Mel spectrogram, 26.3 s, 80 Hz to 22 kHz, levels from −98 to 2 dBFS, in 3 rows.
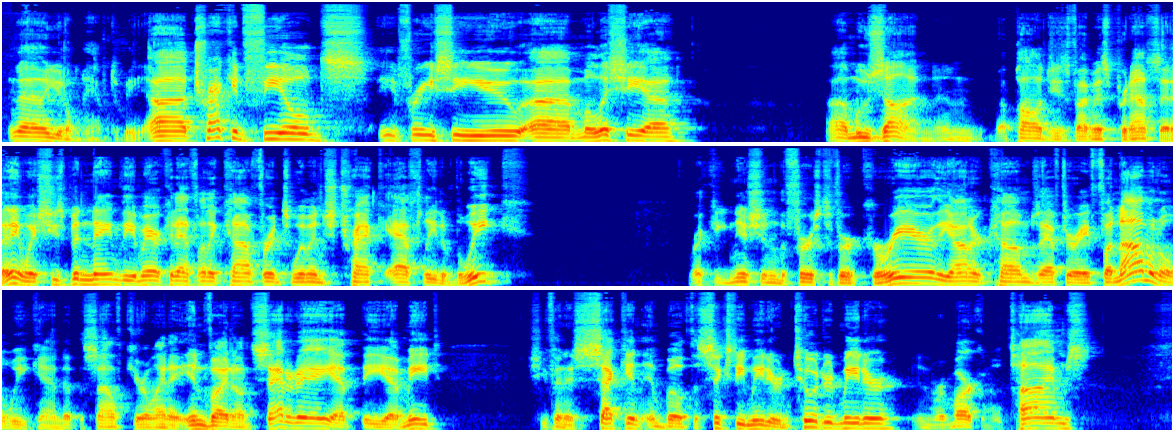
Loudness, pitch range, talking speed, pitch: -21 LUFS, 105-140 Hz, 170 wpm, 120 Hz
